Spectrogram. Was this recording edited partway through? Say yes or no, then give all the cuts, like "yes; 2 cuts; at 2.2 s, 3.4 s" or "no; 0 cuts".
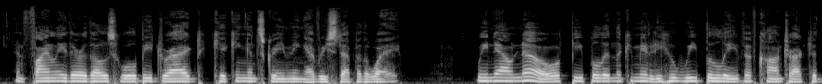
no; 0 cuts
